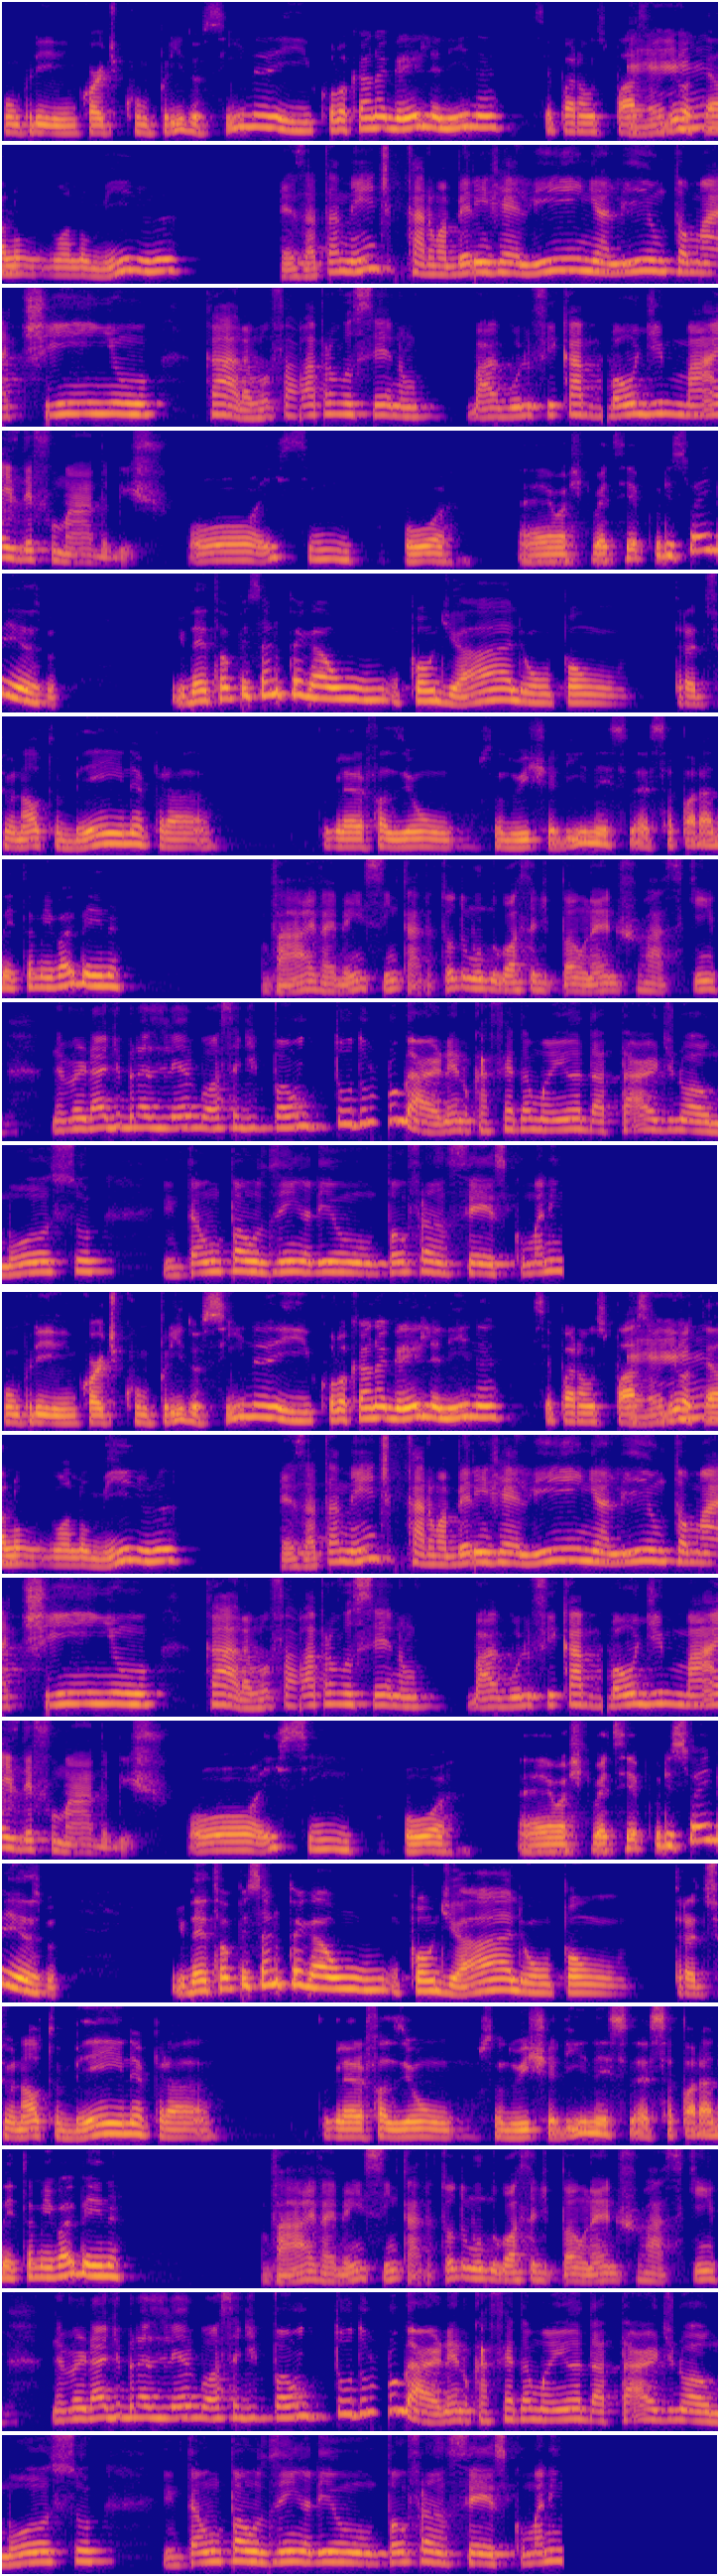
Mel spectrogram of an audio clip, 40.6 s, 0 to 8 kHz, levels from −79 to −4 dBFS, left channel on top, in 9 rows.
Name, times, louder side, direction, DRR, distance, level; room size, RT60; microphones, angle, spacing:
voice 1, 0.0-3.2 3.4-5.6 14.7-15.8 16.1-16.4 16.8-18.4 19.1-22.0 22.3-23.9 24.6-27.8, right 3 dB, 80° right, 1.2 m, -25 dB
voice 2, 3.9-4.6 6.3-14.6 28.7-36.8 37.1-39.6, right 1 dB, 15° right, 1.7 m, -29 dB
head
